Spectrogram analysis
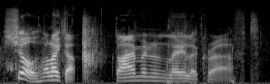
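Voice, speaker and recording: A man's voice: on the high side, expressive, moderate pace, a crowd in the background, rough recording. A man hosting a casual gaming chat, teasing his guest in a dry way. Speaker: host gamer.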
